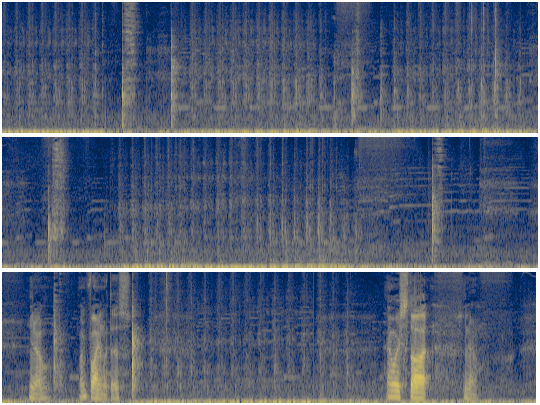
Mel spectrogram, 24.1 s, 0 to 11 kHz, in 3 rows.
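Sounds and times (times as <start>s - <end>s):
knife chopping on wooden board: 0.0s - 7.8s, 8.7s - 9.1s, 9.8s - 13.3s, 14.5s - 14.8s, 16.8s - 17.1s, 18.0s - 21.5s.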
